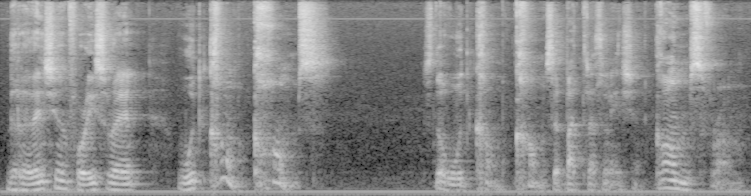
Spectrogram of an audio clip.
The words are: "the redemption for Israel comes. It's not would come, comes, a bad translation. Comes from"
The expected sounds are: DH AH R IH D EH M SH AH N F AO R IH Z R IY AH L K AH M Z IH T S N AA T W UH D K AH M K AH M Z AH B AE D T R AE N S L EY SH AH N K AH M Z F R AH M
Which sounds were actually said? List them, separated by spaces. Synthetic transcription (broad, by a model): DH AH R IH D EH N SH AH N F AO R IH S R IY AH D K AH M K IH S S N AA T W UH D K AH M K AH M S AH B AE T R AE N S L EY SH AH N K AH M S F R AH M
